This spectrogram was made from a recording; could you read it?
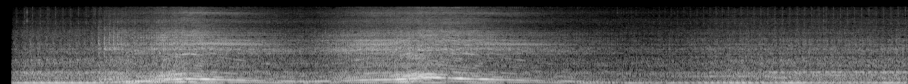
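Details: Hero three-wheeler engine blipped twice: pitch climbs and falls with a rough, uneven beat under the rev. Abnormal engine noise when revving; timing suspected, not confirmed.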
